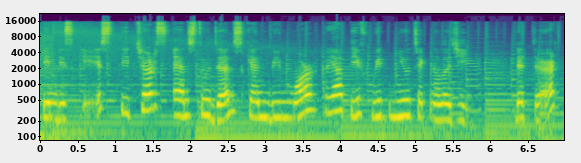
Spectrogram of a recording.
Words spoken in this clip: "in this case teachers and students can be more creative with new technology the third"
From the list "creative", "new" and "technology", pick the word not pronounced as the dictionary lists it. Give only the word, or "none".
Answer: creative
